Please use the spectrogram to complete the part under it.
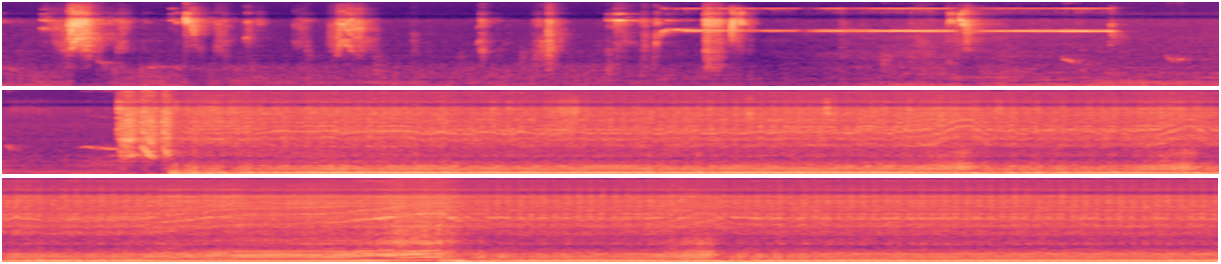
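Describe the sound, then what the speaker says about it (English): A motorcycle is started after some faint clicks, light taps and birdsong, then settles into a loud, steady idle with several brief throttle blips. "I'll turn the bike on, make sure it's still running correctly, leave it on for a minute or so"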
